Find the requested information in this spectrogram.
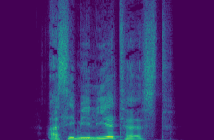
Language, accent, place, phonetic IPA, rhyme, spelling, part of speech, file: German, Germany, Berlin, [asimiˈliːɐ̯təst], -iːɐ̯təst, assimiliertest, verb, De-assimiliertest.ogg
- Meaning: inflection of assimilieren: 1. second-person singular preterite 2. second-person singular subjunctive II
